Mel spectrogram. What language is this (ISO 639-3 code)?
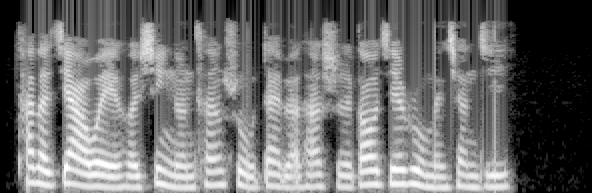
zho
